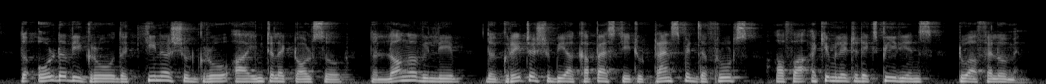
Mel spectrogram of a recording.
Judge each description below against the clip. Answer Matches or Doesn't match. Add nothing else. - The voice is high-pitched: Doesn't match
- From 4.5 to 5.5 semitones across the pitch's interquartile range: Doesn't match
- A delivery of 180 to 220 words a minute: Matches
